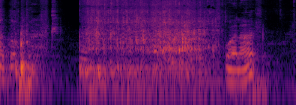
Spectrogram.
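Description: Thick liquid pours and splashes into a plastic bucket.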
